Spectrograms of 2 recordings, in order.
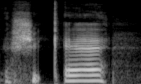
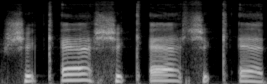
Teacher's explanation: I didn't go up long enough on the vowel. Shik'e.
